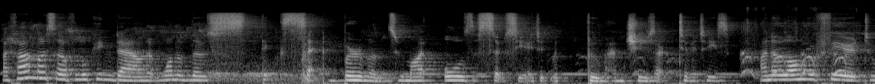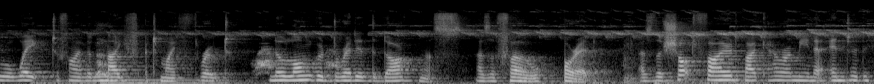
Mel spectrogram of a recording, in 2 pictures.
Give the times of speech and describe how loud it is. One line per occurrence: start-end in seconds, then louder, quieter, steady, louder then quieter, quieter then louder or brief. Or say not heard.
0.0-17.4 steady.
